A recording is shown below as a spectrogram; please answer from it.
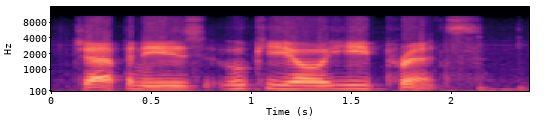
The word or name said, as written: Ukiyo-e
